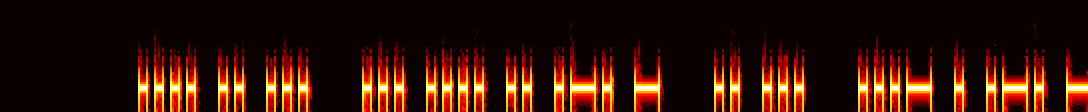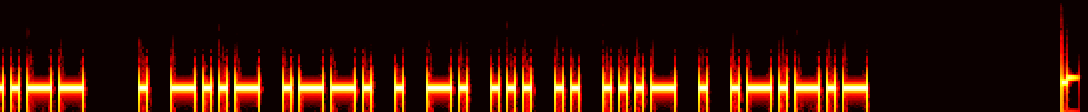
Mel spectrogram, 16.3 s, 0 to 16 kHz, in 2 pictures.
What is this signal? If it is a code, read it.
Morse code, heard as a keyed tone, about 20 wpm, 700 Hz. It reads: HIS SHIRT IS VERY EXPENSIVE.
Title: Additional Easy Phrases 20wpm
